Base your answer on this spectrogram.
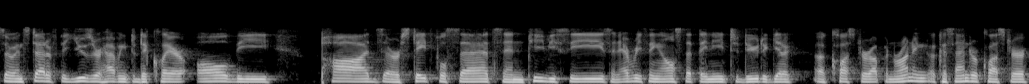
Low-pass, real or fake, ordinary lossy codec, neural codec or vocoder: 5.4 kHz; real; AAC, 48 kbps; none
